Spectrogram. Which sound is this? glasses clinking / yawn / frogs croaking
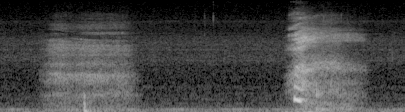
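yawn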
